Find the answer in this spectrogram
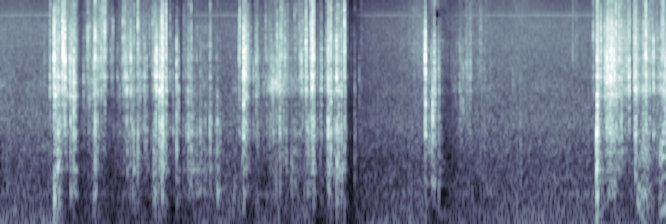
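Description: Homemade soil sifter, a plastic container with a wire-mesh bottom, shaken in repeated short bursts, dirt and small stones rattling and pattering through the mesh onto the ground. Bursts run from about a second in to about five seconds, come once more briefly, and again near the end.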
